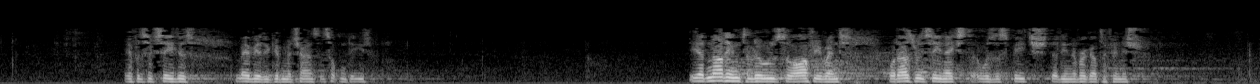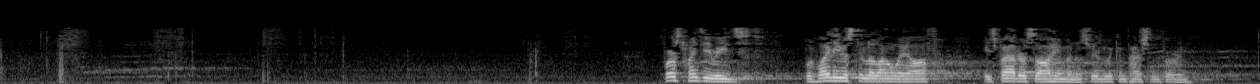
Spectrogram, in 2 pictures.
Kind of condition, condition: setting, large echoing room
